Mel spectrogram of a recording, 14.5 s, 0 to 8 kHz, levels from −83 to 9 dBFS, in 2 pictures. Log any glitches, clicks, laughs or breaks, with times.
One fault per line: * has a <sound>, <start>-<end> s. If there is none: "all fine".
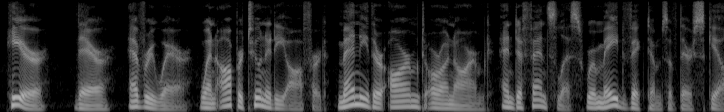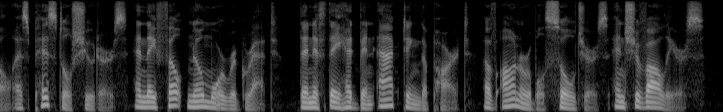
all fine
